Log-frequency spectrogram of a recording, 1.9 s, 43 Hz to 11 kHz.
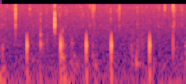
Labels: {"label": "biophony, knock", "recorder": "SoundTrap 300"}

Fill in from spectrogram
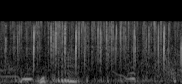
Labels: {"label": "biophony, cascading saw", "recorder": "SoundTrap 600 or HydroMoth"}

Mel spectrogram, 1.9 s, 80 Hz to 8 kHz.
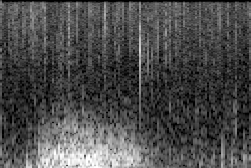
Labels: {"label": "biophony, growl", "recorder": "SoundTrap 500"}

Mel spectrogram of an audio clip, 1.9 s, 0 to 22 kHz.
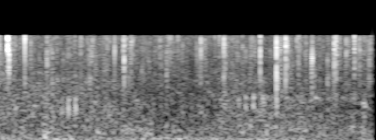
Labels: {"label": "biophony", "recorder": "SoundTrap 300"}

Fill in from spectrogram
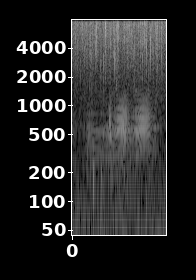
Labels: {"label": "biophony, croak", "recorder": "SoundTrap 500"}
{"label": "biophony", "recorder": "SoundTrap 500"}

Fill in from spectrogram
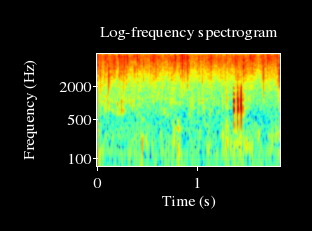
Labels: {"label": "biophony, damselfish", "recorder": "SoundTrap 500"}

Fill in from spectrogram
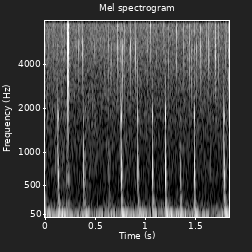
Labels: {"label": "biophony, knock", "recorder": "SoundTrap 300"}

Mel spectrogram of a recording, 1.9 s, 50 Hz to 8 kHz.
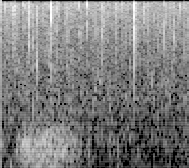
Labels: {"label": "biophony, growl", "recorder": "SoundTrap 500"}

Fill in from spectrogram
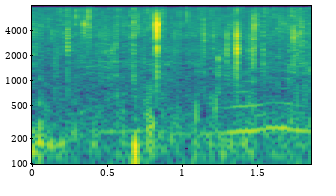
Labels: {"label": "biophony", "recorder": "SoundTrap 300"}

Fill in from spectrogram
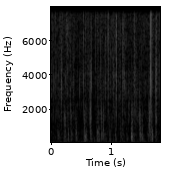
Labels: {"label": "biophony, sea urchins (Echinidae)", "recorder": "SoundTrap 600 or HydroMoth"}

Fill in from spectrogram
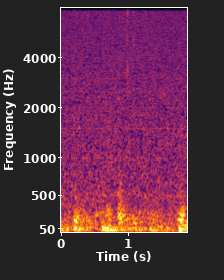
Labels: {"label": "ambient", "recorder": "HydroMoth"}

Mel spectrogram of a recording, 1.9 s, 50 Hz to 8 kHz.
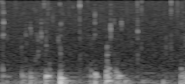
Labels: {"label": "geophony, waves", "recorder": "SoundTrap 300"}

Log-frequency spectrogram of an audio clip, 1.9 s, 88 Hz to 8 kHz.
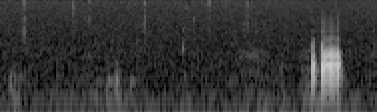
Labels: {"label": "biophony, knock croak", "recorder": "SoundTrap 300"}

